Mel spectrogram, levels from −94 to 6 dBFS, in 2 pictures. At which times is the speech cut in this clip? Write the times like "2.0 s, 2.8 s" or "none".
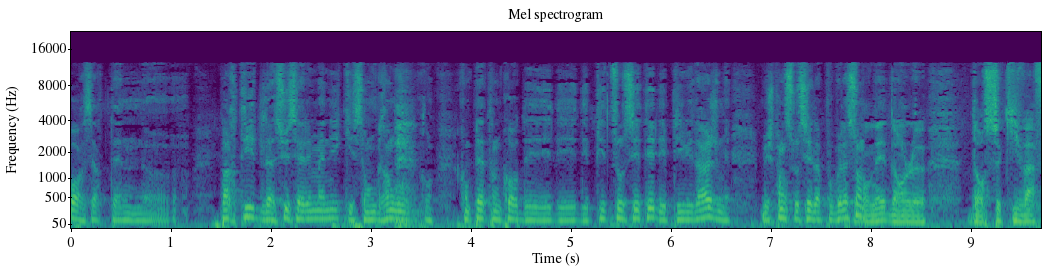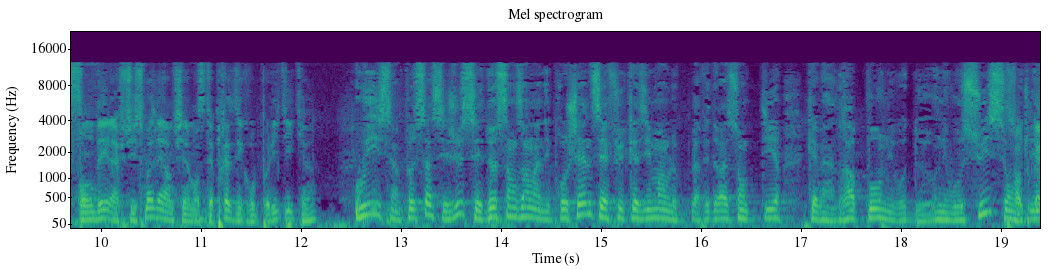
7.9 s, 15.9 s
